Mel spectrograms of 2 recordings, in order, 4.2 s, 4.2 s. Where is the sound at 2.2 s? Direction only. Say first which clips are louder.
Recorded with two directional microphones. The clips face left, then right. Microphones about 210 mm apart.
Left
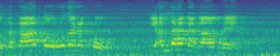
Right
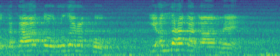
Left 2 dB; 10° right (ahead or behind).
